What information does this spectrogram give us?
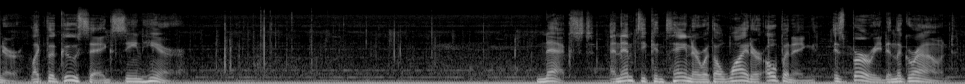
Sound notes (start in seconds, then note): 2.0 fire crackling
